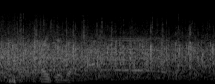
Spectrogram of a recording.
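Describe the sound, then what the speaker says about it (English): Applause rises from a convocation audience welcoming a campus pastor, a continuous crowd clapping held at moderate distance, with a few low voices underneath at the start. "Let's give him a big round of applause"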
